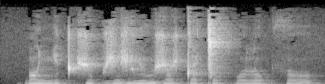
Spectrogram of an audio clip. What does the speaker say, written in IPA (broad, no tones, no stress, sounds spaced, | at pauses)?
ɠ ɔ ɲ e t t͡ʃ ʊ p ʒ e ʒ lʲ u ʒ ɔ ʒ t ɛ ǀ ʊ t p o l o p θ o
